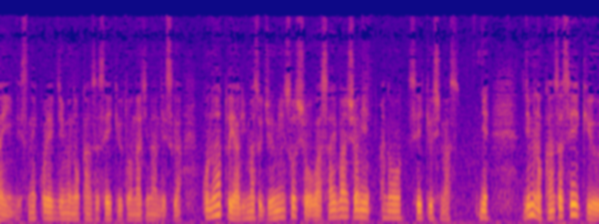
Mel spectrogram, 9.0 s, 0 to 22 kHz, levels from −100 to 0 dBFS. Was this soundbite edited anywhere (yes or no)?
yes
